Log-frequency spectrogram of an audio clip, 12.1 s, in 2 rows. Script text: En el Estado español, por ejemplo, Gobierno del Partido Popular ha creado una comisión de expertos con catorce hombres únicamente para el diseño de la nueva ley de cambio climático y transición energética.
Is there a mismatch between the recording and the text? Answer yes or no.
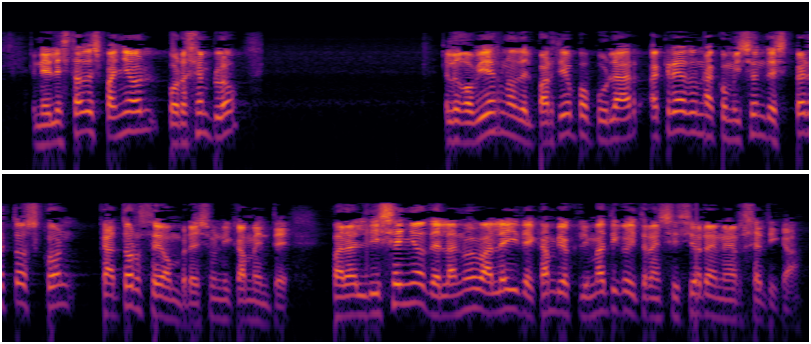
yes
